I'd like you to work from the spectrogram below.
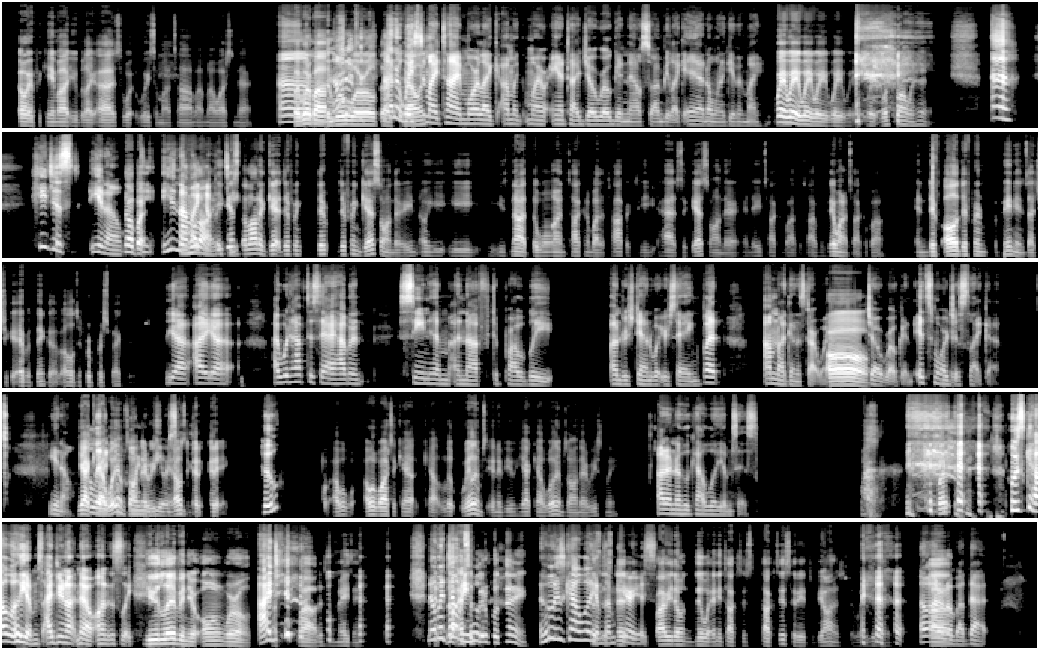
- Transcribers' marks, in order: laugh; tsk; tsk; chuckle; laugh; chuckle; other background noise; laughing while speaking: "I do"; laugh; chuckle
- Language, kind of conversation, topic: English, unstructured, How do stories and fictional characters inspire us to see our own lives differently?
- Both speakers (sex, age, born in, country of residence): female, 60-64, United States, United States; male, 35-39, Saudi Arabia, United States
